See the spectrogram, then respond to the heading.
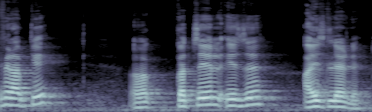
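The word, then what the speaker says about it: Iceland: इसमें आपको इसका जो आइसलैंड ऐसे बोला जाता है आइसलैंड तो इसका जो उच्चारण हो रहा है वो वोवेल्स में हो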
